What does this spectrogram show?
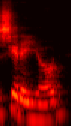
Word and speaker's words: segol yod: the consonant before it, silent yod, that's a segol yod, it's just pronounced as a long e sound.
